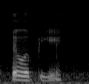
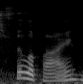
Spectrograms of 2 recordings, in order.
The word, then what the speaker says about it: Philippi: magistrates in the Roman colony of Philippi. Just realized I've been saying that wrong. It's Philippi, my bad.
